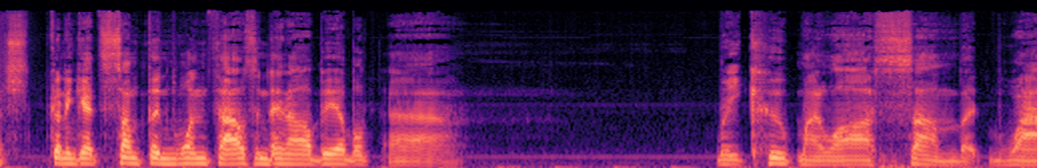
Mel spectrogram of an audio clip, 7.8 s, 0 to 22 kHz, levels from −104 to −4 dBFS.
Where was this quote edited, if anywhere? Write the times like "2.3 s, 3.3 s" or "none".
1.3 s, 2.0 s, 2.8 s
